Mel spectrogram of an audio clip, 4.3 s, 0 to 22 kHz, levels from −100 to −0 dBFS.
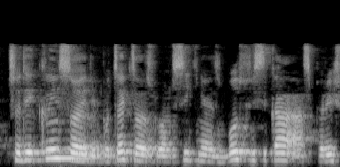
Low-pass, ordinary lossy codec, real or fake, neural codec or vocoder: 7.2 kHz; MP3, 48 kbps; real; none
